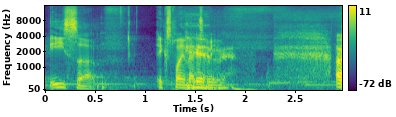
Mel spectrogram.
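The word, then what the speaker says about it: Eisah: most lamest but right my real name is isa but it's spelt e-i-s-a-h yes so all my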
